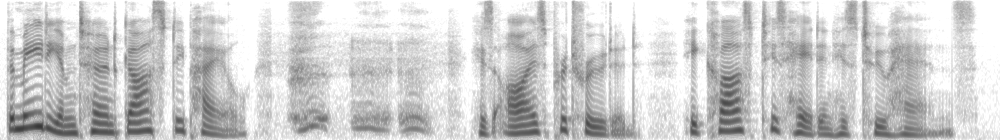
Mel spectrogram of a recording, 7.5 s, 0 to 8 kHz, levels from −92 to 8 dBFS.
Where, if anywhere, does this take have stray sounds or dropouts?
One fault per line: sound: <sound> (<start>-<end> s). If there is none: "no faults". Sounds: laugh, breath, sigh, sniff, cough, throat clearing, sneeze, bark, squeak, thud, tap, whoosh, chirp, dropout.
sound: throat clearing (2.1-3.3 s)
